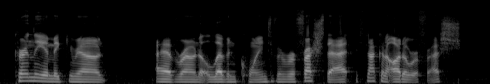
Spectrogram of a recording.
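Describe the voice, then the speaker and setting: A man's medium-pitched voice at a very fast pace, bright and sharp in tone, with fairly even intonation, on a very clean recording with a silent background. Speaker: tech youtuber. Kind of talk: tutorial. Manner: halting, stuttering; casual.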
